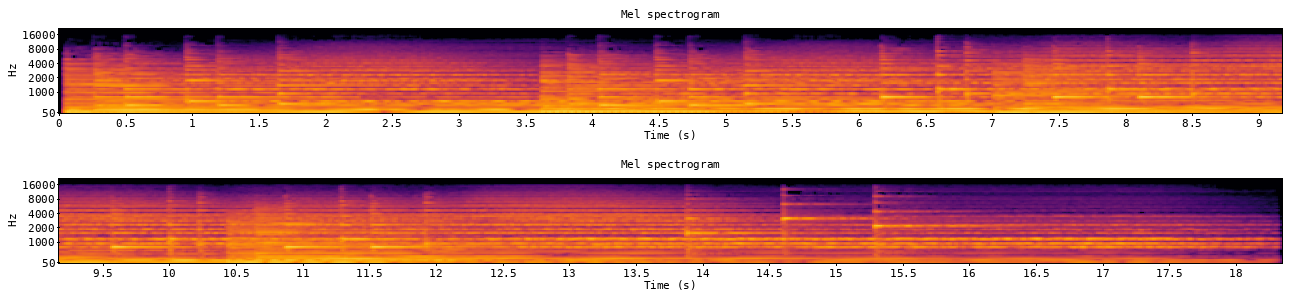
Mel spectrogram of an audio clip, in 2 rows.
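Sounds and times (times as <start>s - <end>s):
morphing piano synth preset: 0.1s - 18.3s.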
